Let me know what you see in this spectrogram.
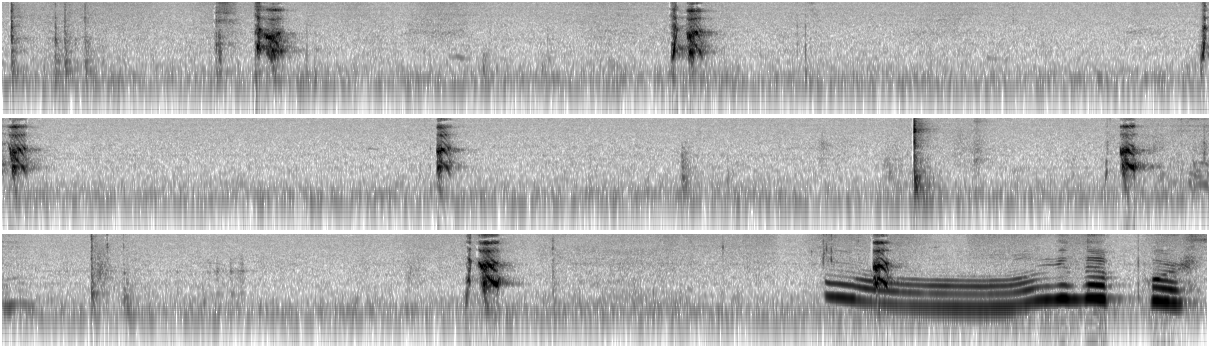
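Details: Infant's first hiccups: about nine sharp, brief hiccup clicks recurring every few seconds, followed by a short fuss or cry at the end.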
